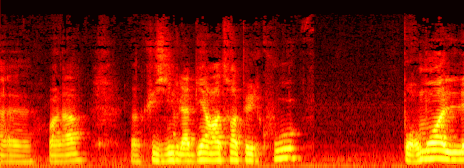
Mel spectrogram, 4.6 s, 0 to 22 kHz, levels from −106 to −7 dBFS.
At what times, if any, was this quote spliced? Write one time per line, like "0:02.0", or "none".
0:01.7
